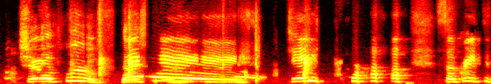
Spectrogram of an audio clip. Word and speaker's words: Plouffe: pronouncing my last name give it a try fluff yes yes great work and i didn't ask her before we started listen i'm french canadian and so i don't expect people to have the french you know tone to to the pronunciation of my last name it's all good you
